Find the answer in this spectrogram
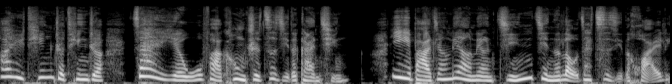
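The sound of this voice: Intonation rises and falls with plenty of life. The delivery is an unforced reading voice.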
